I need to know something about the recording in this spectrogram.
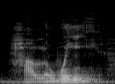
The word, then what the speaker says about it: Halloween: that day was pronounced Halloween. Why? Because in Latin, Eve is pronounced as een. So All Saints Eve or Hallow Eve would have been pronounced Halloween.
